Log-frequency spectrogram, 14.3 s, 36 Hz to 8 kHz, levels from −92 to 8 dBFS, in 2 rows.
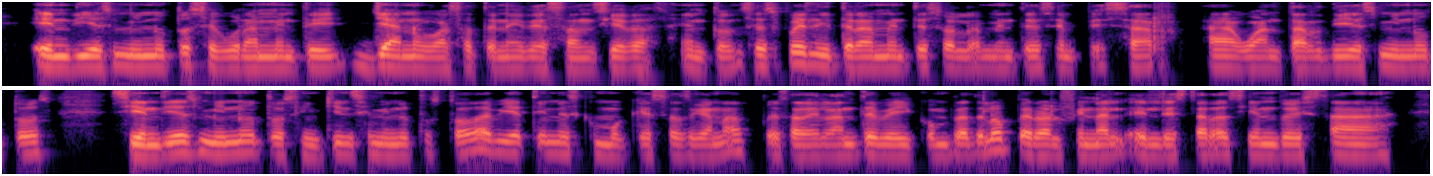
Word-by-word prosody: en 125 -1 +8
10 125 0 +3
minutos 130 +1 0
seguramente 120 +1 0
ya 135 -1 +6
no 120 -1 -1
vas 115 0 -3
a - - -2
tener 115 0 -4
esa 115 0 0
ansiedad. 115 +1 -1
Entonces, 120 +3 -2
pues, 155 -1 +5
literalmente, 120 -2 +1
solamente 120 -1 -3
es 120 - -5
empezar 115 -2 -2 0.2
a 125 - +2
aguantar 120 -1 0
10 120 +1 -1
minutos. 130 +2 -2 0.3
Si 130 - +4
en 115 -1 +5
10 140 +2 +4
minutos, 140 -2 -1
en 115 - -5
15 130 +2 -3
minutos 125 +2 -5
todavía 145 -2 +1
tienes 140 -2 -5
como 120 -3 -7
que 120 - -5
esas 120 0 -5
ganas, 120 +6 -1
pues, - - -5
adelante, 120 +1 +1
ve 120 -1 +1
y 120 - -3
cómpratelo, 125 +9 0
pero 125 - +4
al 120 - 0
final 120 0 -1
el 120 - -1
estar 120 +2 +1
haciendo 125 0 -1
esta, 125 0 0
120 Hz, 195 wpm, -24 LUFS, 120-130 Hz, 0.3 s, en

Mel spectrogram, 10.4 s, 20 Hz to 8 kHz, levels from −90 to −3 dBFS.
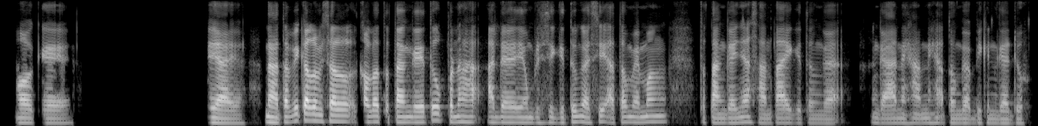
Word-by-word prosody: Oke. 105 -1 0 1.4
Iya 110 -2 +6
iya. 100 - -7 0.3
Nah 120 - +7
tapi 125 +5 +3
kalau 160 -1 +9
misal 145 -1 +5 0.2
kalau 135 0 +3
tetangga 120 -1 +3
itu 160 - -1
pernah 130 0 0 0.2
ada 120 0 0 0.2
yang 115 - -2
berisik 115 +1 -6
gitu 130 - -7
enggak 120 -3 0
sih 135 - 0
atau 120 - -2
memang 130 +3 -1 0.4
tetangganya 110 +2 -1
santai 105 +1 0
gitu 100 -1 -12
enggak 95 -1 -5 0.3
enggak 105 -2 -2
aneh-aneh 105 +1 -5
atau 100 - -6
enggak 100 0 -4
bikin 95 -1 -8
gaduh? 95 -2 -5
110 Hz, 170 wpm, -24 LUFS, 100-125 Hz, 1.4 s, kalau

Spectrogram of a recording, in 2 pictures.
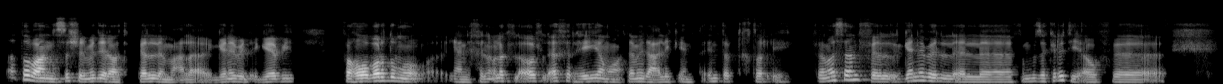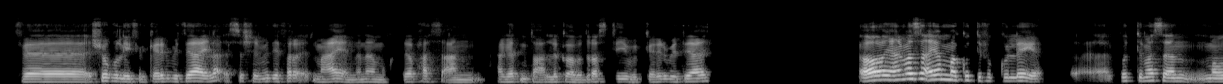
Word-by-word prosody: آه 155 - -9
طبعًا 150 -9 +6
الsocial 140 +1 -2
media 145 - -3
لو 125 -4 +3
هتتكلم 120 +1 -1
على 110 0 -4
الجانب 125 +5 -2
الإيجابي 130 +3 -2 0.4
فهو 140 +1 +6
برضو 170 +2 +6
م 140 -4 -1 0.2
يعني 120 -3 -8
خليني 125 +3 -8
أقول 150 - -3
لك 150 - -1
في 150 - -18
الأول - - 0
وفي 150 - -4
الآخر 155 -1 -4
هي 135 +3 -1
معتمدة 130 +1 -3
عليك 120 +3 -5
أنت، 115 -1 -11
أنت 145 0 -7
بتختار 130 0 -9
إيه. 125 - -13 0.2
فمثلًا 190 +8 -1
في 210 -8 -4
الجانب 160 +7 -2
ال 145 -4 -1
ال 120 -1 -2 0.3
في 115 - -16
مذاكرتي 145 +8 -4
أو 115 0 -4
في 115 +1 -12 1.2
في 125 - -4 0.6
شغلي 150 -5 0
في 130 - -9
الcareer 130 +4 -2
بتاعي، 145 +1 +4
لأ - - -3
الsocial 140 -2 -7
media 140 -1 -5
فرَقِت 150 - -4
معايا 125 +3 0
إن 110 0 -9
أنا 115 -1 -7
كنت 115 - -29
بابحث 125 +1 -5
عن 105 0 -5 0.2
حاجات 120 +1 -4
متعلقة 115 0 -4
بدراستي 125 +3 -4
والcareer 120 +2 -5
بتاعي. 140 +3 +1 1.5
آه، 205 +3 +10
يعني 210 +1 +6
مثلًا 255 +1 +7
أيام 225 +3 +6
ما 205 - +7
كنت 200 -2 -3
في 170 - -9
الكلية، 160 -4 0 0.4
آآ - - -10
كنت 165 0 -4
مثلًا 170 -2 +3
م 140 +1 -6
135 Hz, 165 wpm, -23 LUFS, 120-155 Hz, 1.5 s, آه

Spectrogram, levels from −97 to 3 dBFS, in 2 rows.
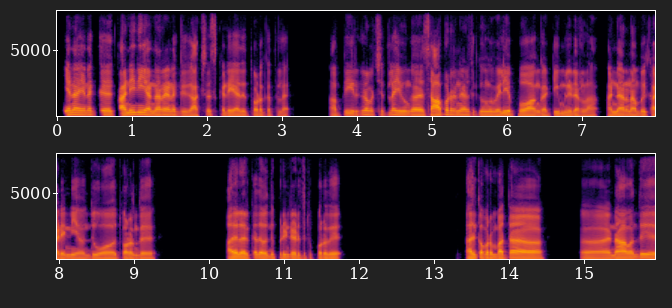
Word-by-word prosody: ஏன்னா, 165 +1 +4
எனக்கு 150 -1 -2 0.2
கணினி 160 +5 +5
அந்நேரம் 140 0 +3
எனக்கு 125 -2 -3 0.2
அக்சஸ் 135 +4 -9
கிடையாது, 120 -3 0
தொடக்கத்தில. 105 -1 -5 0.7
அப்பிடி 140 +5 -5
இருக்கிற 150 +3 -3
பட்சத்தில, 145 +2 -5
இவுங்க 140 -1 0 0.2
சாப்பிடற 145 +3 +4
நேரத்துக்கு 130 -2 -3
இவுங்க 125 -1 -2
வெளியே 140 +2 +1
போவாங்க, 120 -3 +1
டீம் 115 -2 -3
லீடர்லாம். 100 +1 -4 0.2
அந்நேரம் 125 +2 +1
நான் 125 0 -3
போய் 125 -1 -4
கணினிய 120 +1 0
வந்து 120 +2 -5
ஓ - - +1 0.2
தொறந்து, 115 +2 -1 1.1
அதில 125 -1 +5
இருக்கத 130 +3 0
வந்து 125 -1 -6
பிரிண்ட் 125 +1 0
எடுத்துட்டு 115 0 -9
போறது. 100 0 0 1.8
அதுக்கப்புறம் 130 +1 +2
பார்த்தா, 120 +3 +3 1.1
ஆ - - -2 0.3
நான் 125 +1 +5
வந்து 135 +3 -1
125 Hz, 140 wpm, -23 LUFS, 120-140 Hz, 1.8 s, கணினி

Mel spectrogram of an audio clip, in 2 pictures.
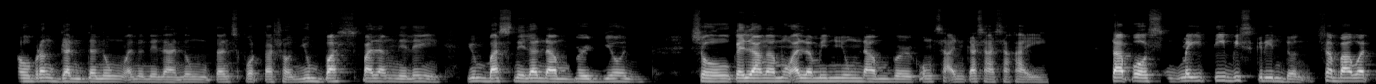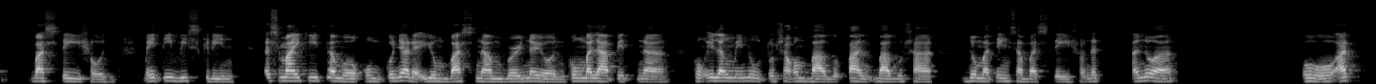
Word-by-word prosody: Sobrang 145 0 +1
ganda 135 -1 +1
nung 135 -1 -2
ano 125 +1 -4
nila 120 -1 -3
nung 115 -1 -6
transportasyon, 120 -1 -4
yung 145 -2 -3
bus 145 0 +3
palang 140 -1 +1
nila, 130 -1 -4 0.2
yung 155 -1 -3
bus 140 0 +5
nila 145 0 +5
numbered 130 -1 +3
yun. 130 -3 -4 0.4
So 140 -2 +1
kailangan 150 -1 +6
mong 145 - -1
alamin 150 +1 +2
yung 145 0 -3
number 130 -2 -1
kung 130 +1 -6
saan 125 -1 -5
ka 130 - +2
sasakay. 115 -3 -5 0.6
Tapos 155 -1 +6 0.2
may 170 +1 +1
TV 180 -1 -4
screen 160 -5 -3
dun 125 +1 -6
sa 175 +4 0
bawat 155 0 +5 0.3
bus 145 0 +1
station, 130 -5 -6 0.2
may 155 +2 -3
TV 160 -1 -4
screen. 130 -6 -7 0.2
Tas 160 0 -4
makikita 165 -1 +3
mo 135 -2 -2
kung 140 0 -7
kunyari 160 +3 +1
yung 145 -2 -2
bus 140 +1 +1
number 135 -1 -1
na 150 0 -1
yun, 130 -2 -3
kung 155 +5 -4
malapit 140 -2 +1
na, 125 -3 -2 0.2
kung 155 0 -5
ilang 160 -1 +3
minuto 155 -3 -6
siya 135 - -4
kung 145 -1 -4
bago 125 -1 +2
pa 140 -3 +2
bago 130 +1 +1
siya 130 -2 -2 0.3
dumating 145 -1 -3
sa 145 - -4
bus 125 0 -2
station 125 +2 -9
at 145 - -5 0.3
ano, 160 +3 +1
ah 135 +1 +1 1.2
Oo, 140 -2 -1
at - - +2
140 Hz, 150 wpm, -23 LUFS, 130-150 Hz, 1.2 s, kailangan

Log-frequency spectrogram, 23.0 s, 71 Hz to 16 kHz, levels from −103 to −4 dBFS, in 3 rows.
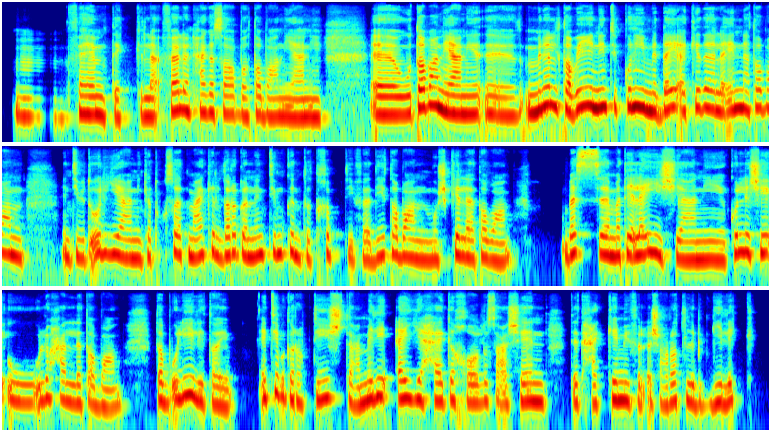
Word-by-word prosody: امم، 190 -2 -5 0.2
فهمتك. 195 -2 -1
لأ 190 -1 0
فعلًا 240 +1 +2
حاجة 225 -1 -1
صعبة 210 -2 -3
طبعًا 195 -1 -2
يعني. 185 0 +1 0.5
آآ، 205 0 +4
وطبعًا 270 +7 +5
يعني، 215 -1 +4
آآ، 200 -2 -2
من 235 +4 +5
الطبيعي 275 -1 +3
إن 270 - +9
أنتِ 280 +1 +4
تكوني 275 +1 +6
متضايقة 245 +2 +3
كده؛ 265 +3 -3
لأن 255 +2 +3
طبعًا 250 -3 -1 0.4
أنتِ 220 -1 -3
بتقولي 245 +3 -1
يعني 210 -3 0
كانت 215 +2 -8
وصلت 250 -3 -4
معاكِ 230 +4 -1
لدرجة 235 +1 -1
إن 220 0 +1
أنتِ 245 +2 -1
ممكن 250 -2 -1
تتخبطي، 235 +4 -8
فدي 200 +3 -4
طبعًا 230 -2 -2
مشكلة 205 +3 -1
طبعًا. 200 -1 -4 0.5
بس 255 +2 -1
ما 230 -2 +3
تقلقيش 240 0 +1
يعني 200 -1 0
كل 255 +5 0
شيء 255 +1 -1
وله 210 +1 -2
حل 220 -4 -3
طبعًا. 180 -2 -5 0.3
طب 220 -3 -1
قولي 270 +5 +3
لي 220 -3 0
طيب، 185 -4 -4 0.3
أنتِ 245 +5 -1
ما 270 - -1
جربتيش 230 +2 -2
تعملي 235 +5 0
أي 240 0 +2
حاجة 220 0 -2
خالص 210 0 -4
عشان 215 +1 0 0.2
تتحكمي 205 +3 -1
في 210 - -12
الإشعارات 200 +2 -4
اللي 215 -3 -1
بتيجي 195 +2 -3
لك؟ 230 +2 -12
220 Hz, 165 wpm, -19 LUFS, 200-245 Hz, 0.5 s, إن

